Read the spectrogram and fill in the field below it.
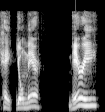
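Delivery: breezy call, rising high on Mary; lightly voiced Jesus calling her casually. Jesus casually calling out to Mary, rising high. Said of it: "Maybe it was like".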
